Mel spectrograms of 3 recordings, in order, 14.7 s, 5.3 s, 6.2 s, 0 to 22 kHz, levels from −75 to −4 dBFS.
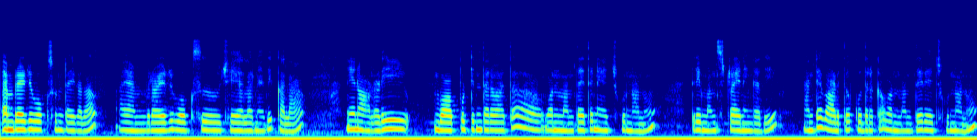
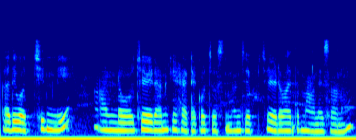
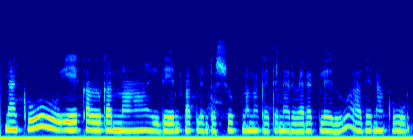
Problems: background sounds at intervals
